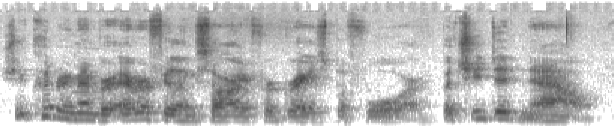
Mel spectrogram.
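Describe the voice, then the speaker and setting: Gravelly man reading aloud. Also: medium pitch, moderate pace. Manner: steady storytelling. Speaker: audiobook narrator. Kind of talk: scripted narration. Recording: roomy echo.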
